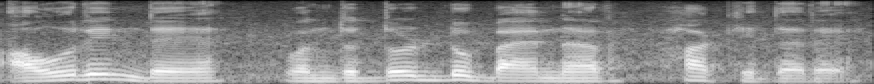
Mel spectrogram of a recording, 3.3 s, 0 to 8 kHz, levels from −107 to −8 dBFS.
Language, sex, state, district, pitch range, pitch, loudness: Kannada, male, Karnataka, Bangalore, 110-140 Hz, 115 Hz, -16 LUFS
